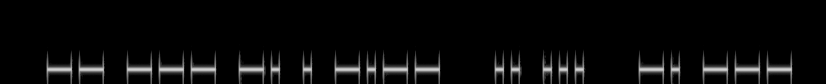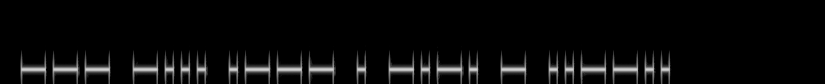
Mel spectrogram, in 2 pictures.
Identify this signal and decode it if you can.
Morse code, heard as a keyed tone, about 15 wpm, 700 Hz. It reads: MONEY IS NO OBJECT?
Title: Sentences from Top 500 Words 15wpm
